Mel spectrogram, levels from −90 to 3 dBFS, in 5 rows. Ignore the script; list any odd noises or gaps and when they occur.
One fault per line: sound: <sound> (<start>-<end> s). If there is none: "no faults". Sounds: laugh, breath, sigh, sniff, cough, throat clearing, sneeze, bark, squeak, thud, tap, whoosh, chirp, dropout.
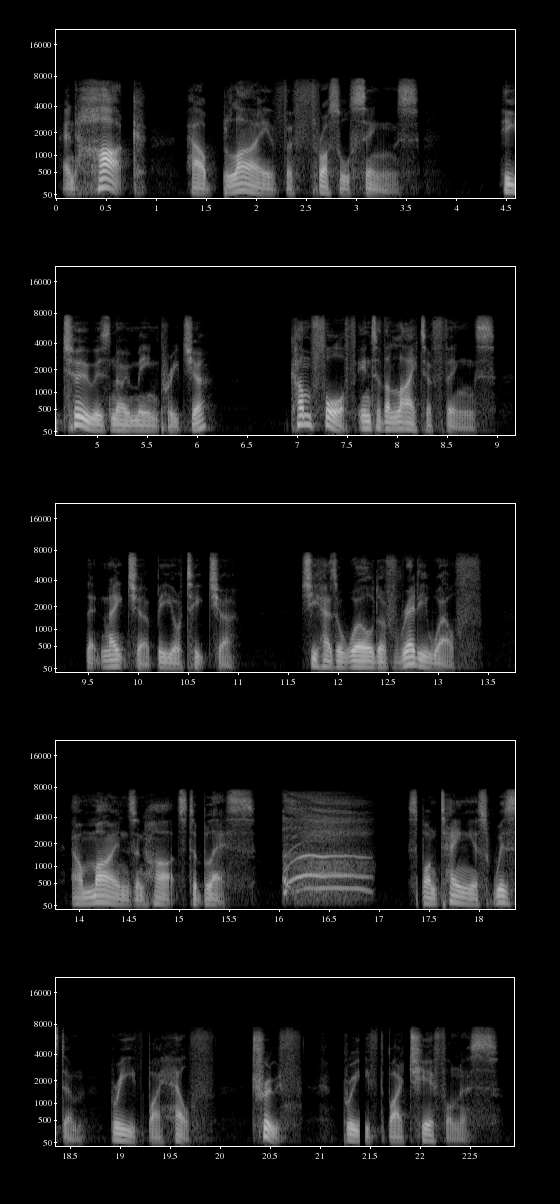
sound: breath (16.0-17.0 s)
sound: dropout (21.4-21.5 s)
